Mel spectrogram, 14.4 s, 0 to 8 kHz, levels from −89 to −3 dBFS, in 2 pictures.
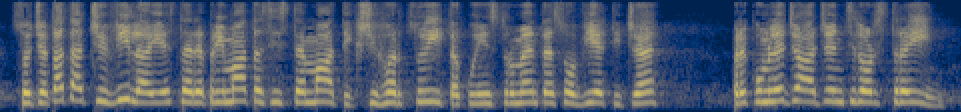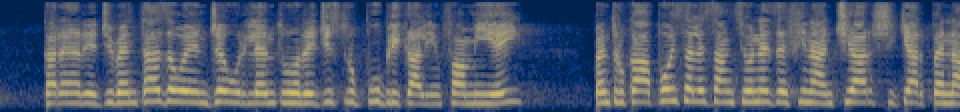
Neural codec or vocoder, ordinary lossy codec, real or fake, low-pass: none; MP3, 48 kbps; real; 7.2 kHz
